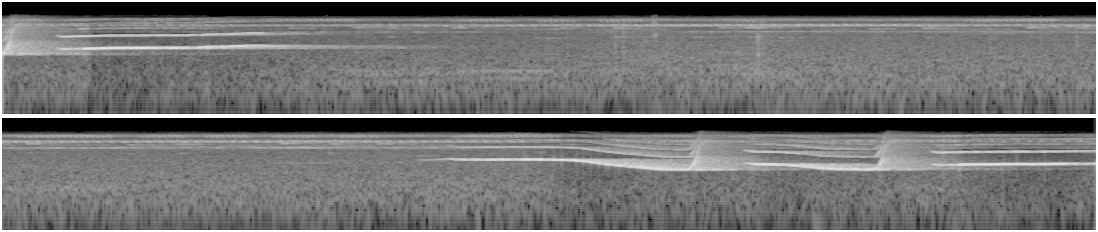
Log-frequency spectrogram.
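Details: Wild northern buff-cheeked crested gibbon in the Veun Sai-Siem Pang Conservation Area, Cambodia, giving its morning song around sunrise. Clear tonal hoots open the clip, then a quiet gap, then falling whistles followed by quick steep upward sweeps.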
